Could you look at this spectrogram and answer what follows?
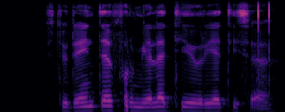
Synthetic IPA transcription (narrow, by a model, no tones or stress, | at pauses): stydɛntəformiələtʰiuɾiətisə̰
